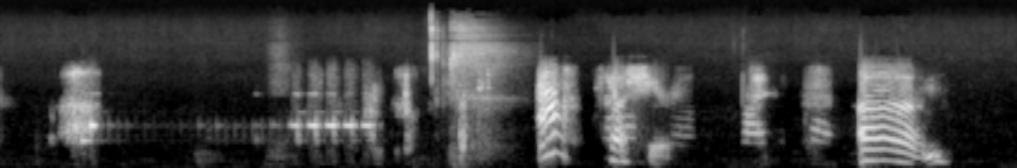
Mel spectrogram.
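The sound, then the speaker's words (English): A house phone rings with short, rapid electronic trills repeating in bursts, fairly clear, while a person speaks over and around the ringing. “Gosh, here, my house phones are ringing.”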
